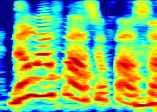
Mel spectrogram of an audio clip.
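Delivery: high eager cry of a pupil; squeaky keen kid jumping in; eager student. Retold or imitated. Student volunteering to the teacher, eager high voice.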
